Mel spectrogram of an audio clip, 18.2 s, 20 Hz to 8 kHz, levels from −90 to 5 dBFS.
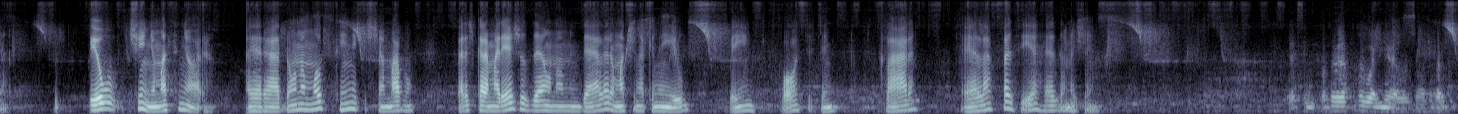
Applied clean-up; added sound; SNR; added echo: neural separator model SepFormer DNS4.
